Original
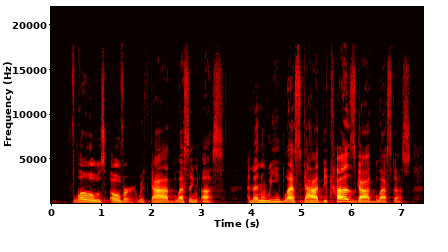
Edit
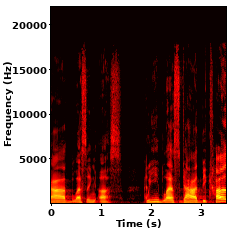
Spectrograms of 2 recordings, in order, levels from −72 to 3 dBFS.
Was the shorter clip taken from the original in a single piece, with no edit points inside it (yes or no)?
no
